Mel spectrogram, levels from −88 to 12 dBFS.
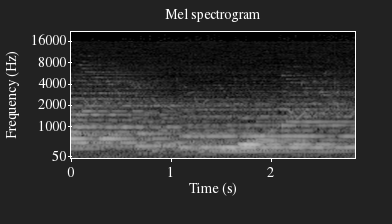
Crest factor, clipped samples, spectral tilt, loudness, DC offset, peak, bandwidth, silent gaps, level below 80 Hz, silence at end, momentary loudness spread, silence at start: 16 dB; under 0.1%; -6 dB/octave; -26 LUFS; under 0.1%; -10 dBFS; 16.5 kHz; none; -62 dBFS; 0 s; 9 LU; 0 s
